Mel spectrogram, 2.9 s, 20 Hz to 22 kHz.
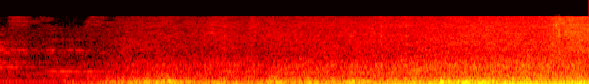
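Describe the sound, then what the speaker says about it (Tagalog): Strong sea waves batter a boat on an 18-hour trip, a rough, rising rush of surf and wind noise buffeting the microphone, growing louder toward the end, with no clear talk. "ganito kalalakas yung mga alon na aming binabaka ngayon"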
